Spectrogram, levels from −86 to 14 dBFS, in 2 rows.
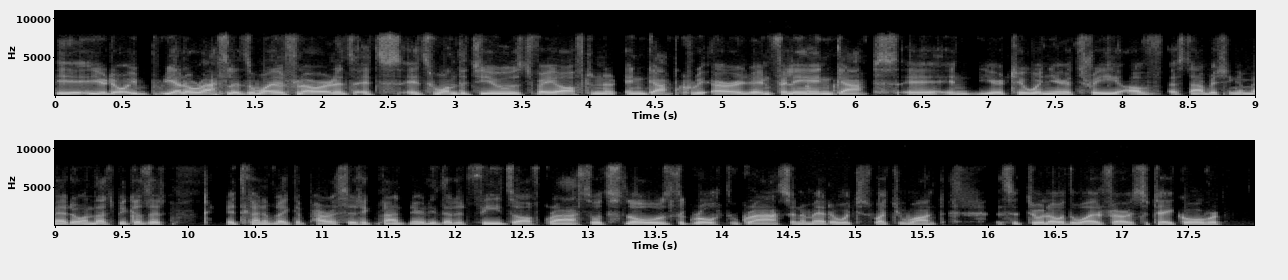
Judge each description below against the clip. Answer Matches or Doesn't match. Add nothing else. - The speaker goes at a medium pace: Doesn't match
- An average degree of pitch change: Matches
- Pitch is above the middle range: Doesn't match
